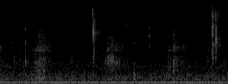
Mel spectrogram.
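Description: Crunchy Greek kritsinaka croutons with pesto flavour being bitten and chewed close up, a few sharp crisp crunches spread over a couple of seconds against quiet background hum.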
